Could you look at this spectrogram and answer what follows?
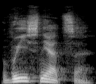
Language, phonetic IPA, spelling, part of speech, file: Russian, [vɨ(j)ɪsˈnʲat͡sːə], выясняться, verb, Ru-выясняться.ogg
- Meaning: 1. to turn out, to come out, to be discovered, to become clear, to come to light 2. passive of выясня́ть (vyjasnjátʹ)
